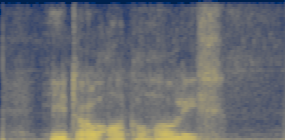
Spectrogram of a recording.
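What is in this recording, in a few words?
"hydro-alcoholisch", Dutch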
